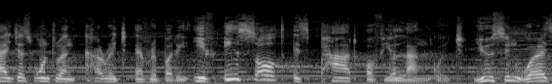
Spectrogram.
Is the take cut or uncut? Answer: cut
